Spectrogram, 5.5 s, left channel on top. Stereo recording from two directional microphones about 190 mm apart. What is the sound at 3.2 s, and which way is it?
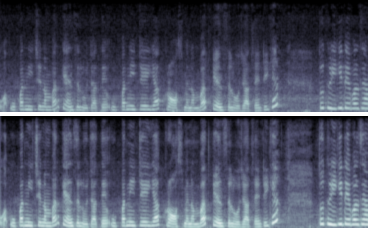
Speech, 30° right (ahead or behind).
